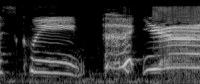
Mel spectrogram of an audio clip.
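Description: A pug giving a string of high, drawn-out wailing cries, about three in two seconds with short breaks between, some sliding down in pitch at the end.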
